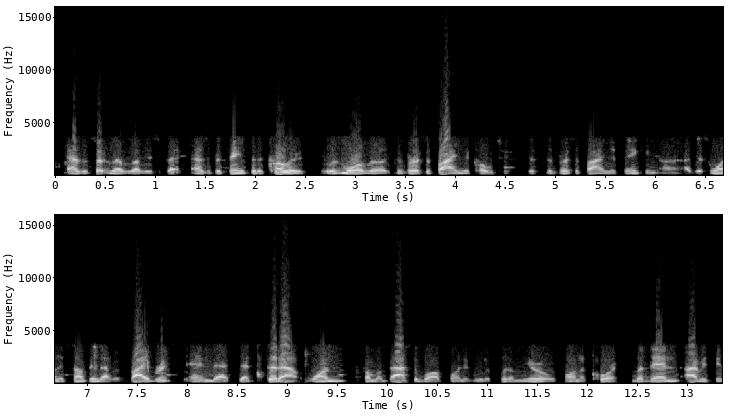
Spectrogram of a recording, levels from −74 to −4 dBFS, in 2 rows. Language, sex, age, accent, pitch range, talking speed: English, male, 30-49, American, 95-110 Hz, 245 wpm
